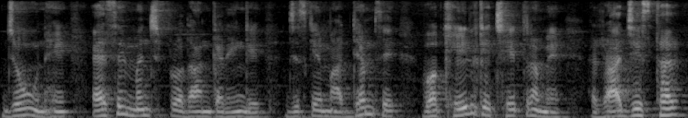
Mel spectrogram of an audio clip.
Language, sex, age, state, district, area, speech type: Hindi, male, 18-30, Madhya Pradesh, Bhopal, urban, spontaneous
